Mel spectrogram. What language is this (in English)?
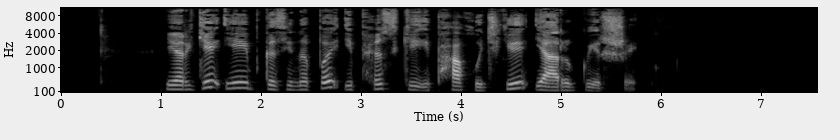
Abkhazian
